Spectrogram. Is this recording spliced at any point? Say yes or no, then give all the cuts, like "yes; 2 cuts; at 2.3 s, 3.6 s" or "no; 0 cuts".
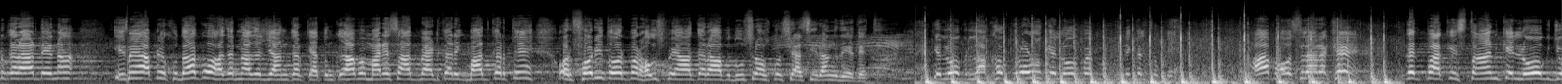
yes; 3 cuts; at 1.2 s, 9.1 s, 14.0 s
